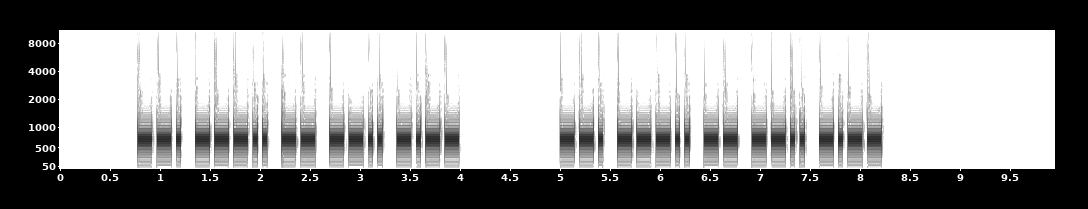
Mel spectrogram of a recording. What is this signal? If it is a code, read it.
Morse code, heard as a keyed tone, about 25 wpm, 700 Hz. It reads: G8MZY G8MZY
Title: DXCC-100 Call Signs - 5 Characters - Repeated 2x - 25wpm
